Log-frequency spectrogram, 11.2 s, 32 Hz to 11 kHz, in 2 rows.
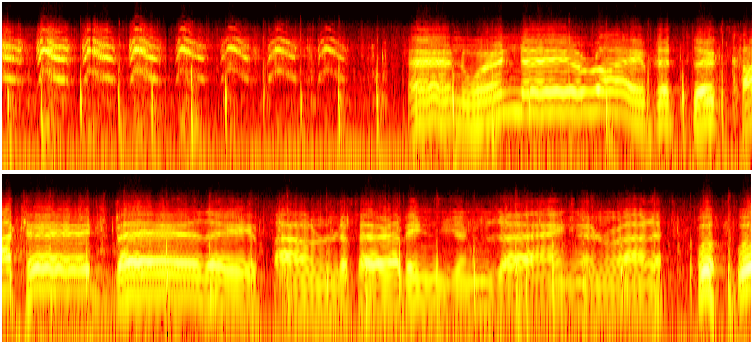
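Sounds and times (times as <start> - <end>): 
raven cawing with harsh raspy calls: 0.0 - 2.7
speech: 3.1 - 11.2.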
